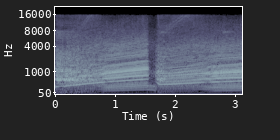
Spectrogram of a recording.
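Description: In the Test Drive Unlimited video game, an Audi RS6 with a swapped-in V10 engine revs loudly and continuously. Its pitch climbs steadily, dips briefly at a gear change, then rises again.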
